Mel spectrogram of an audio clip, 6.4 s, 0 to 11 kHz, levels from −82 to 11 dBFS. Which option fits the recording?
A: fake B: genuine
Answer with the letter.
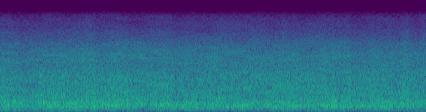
A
